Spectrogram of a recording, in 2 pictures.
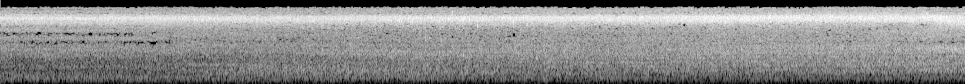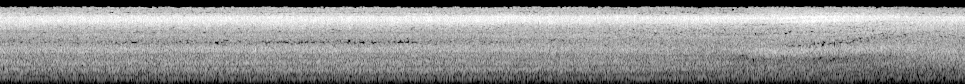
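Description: Mountain river rushing over stones and through small cascades, a steady noise of moving water that grows slightly louder about halfway through.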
